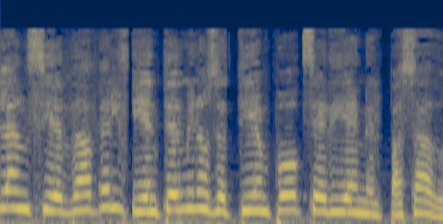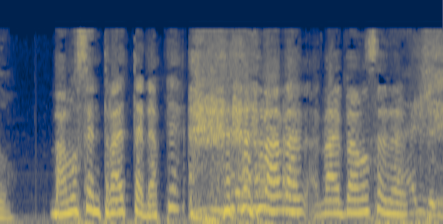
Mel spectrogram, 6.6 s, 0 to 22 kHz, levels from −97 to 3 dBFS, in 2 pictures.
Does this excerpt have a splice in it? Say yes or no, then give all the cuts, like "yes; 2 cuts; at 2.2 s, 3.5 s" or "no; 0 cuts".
yes; 2 cuts; at 0.9 s, 2.3 s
